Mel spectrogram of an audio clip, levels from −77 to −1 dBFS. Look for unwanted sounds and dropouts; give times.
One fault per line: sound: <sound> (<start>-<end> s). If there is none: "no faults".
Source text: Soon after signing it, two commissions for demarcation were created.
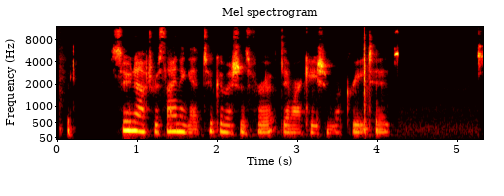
no faults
